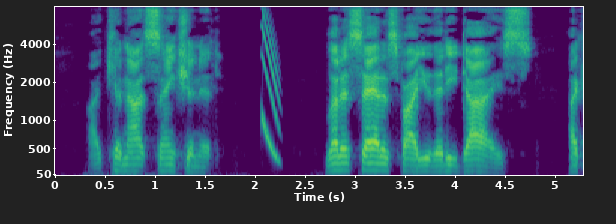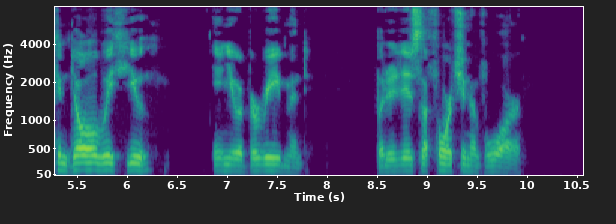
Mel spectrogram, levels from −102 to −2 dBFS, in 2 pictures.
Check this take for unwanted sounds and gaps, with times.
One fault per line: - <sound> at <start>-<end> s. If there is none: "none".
- chirp at 2.1-2.3 s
